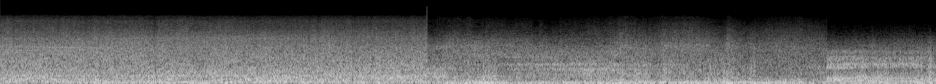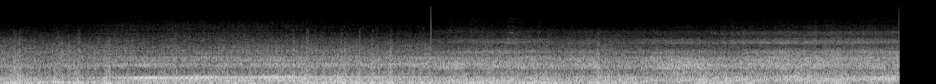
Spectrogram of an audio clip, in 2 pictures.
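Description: Car driving on a road: steady road and wind noise that changes abruptly about four and eight seconds in, with a steady engine tone rising slightly in the middle. It cuts off suddenly near the end.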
